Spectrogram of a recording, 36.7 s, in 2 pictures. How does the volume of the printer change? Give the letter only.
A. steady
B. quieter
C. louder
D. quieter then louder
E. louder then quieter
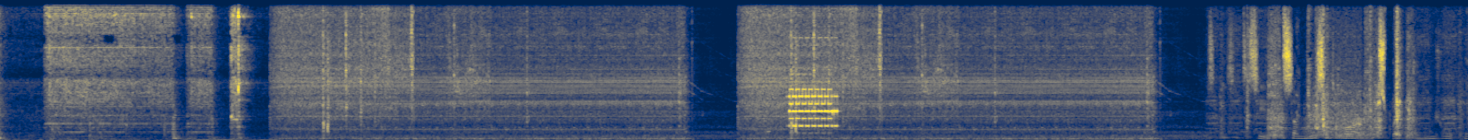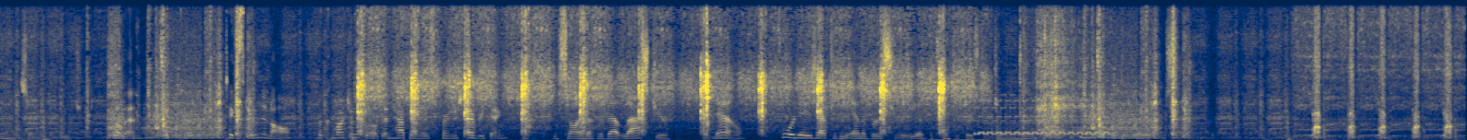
A.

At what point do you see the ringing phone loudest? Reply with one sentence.
The volume of the ringing phone peaks at 10 seconds.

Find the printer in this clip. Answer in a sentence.
You can hear the printer from 0.0 to 36.6 s.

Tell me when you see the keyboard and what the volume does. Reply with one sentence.
The keyboard can't be heard in this clip.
